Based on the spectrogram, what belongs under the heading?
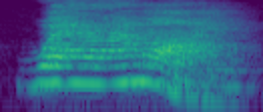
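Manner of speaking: high, slow wondering question; amazed. Acted. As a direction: gaze around in amazement. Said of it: "he said".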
